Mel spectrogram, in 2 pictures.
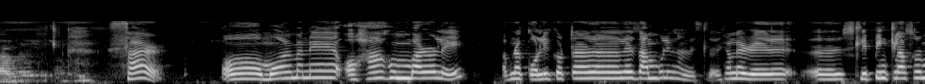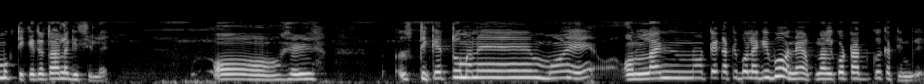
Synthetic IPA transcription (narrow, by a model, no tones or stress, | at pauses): saɹ | ɔmojmanɛɔhaxumbaɹɔlej | apʊnakɔlikɔtalɛzambulibʱabisi̥lɛ̰ekʰanɛɹ | slipiŋklasɔɹmʊk̚tikɛtɛtalaɡisilɛ | ɔɦeɹi | tiketːʊmanɛmojɔnlajnɔtɛkatibɔlaɡibɔnɛapʊnalʊkɔɹtat̚kojkatimɡɛ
